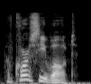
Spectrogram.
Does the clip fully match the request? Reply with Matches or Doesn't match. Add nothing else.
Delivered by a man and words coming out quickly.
Matches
